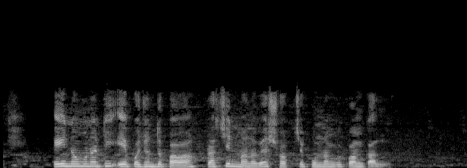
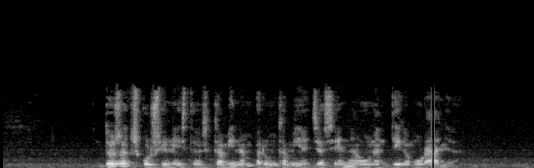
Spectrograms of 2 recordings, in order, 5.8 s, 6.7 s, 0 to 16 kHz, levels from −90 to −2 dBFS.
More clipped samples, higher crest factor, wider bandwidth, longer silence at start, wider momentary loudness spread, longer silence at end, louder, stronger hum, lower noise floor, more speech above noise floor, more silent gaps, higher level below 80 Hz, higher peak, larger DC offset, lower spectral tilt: neither; about the same, 18 dB vs 22 dB; about the same, 7.8 kHz vs 8 kHz; second, 0.15 s vs 1.25 s; second, 6 LU vs 10 LU; about the same, 1 s vs 1 s; second, -29 LUFS vs -26 LUFS; neither; first, -66 dBFS vs -58 dBFS; first, 38 dB vs 32 dB; neither; second, -68 dBFS vs -50 dBFS; second, -12 dBFS vs -6 dBFS; neither; first, -6 dB/octave vs -4.5 dB/octave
